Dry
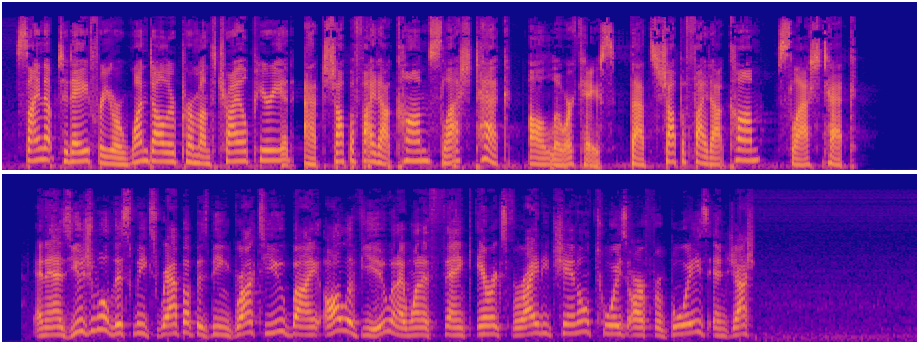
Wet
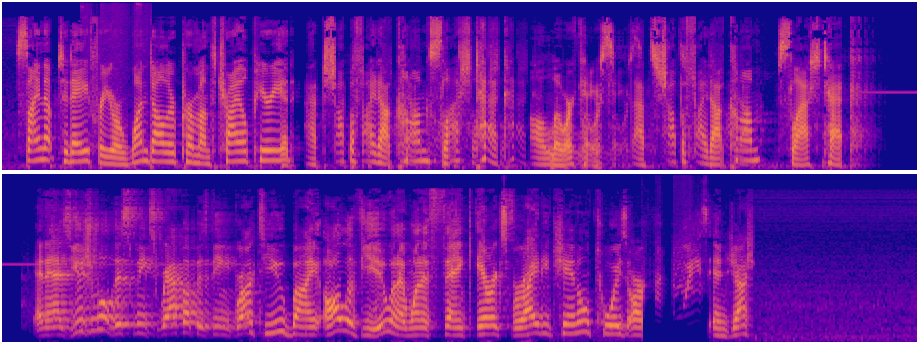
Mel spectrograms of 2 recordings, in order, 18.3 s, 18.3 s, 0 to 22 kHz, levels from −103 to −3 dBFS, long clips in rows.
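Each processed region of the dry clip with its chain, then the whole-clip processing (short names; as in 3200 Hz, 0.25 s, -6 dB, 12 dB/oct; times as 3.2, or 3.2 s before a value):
0.79–1.5 de-esser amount 90% + modulation noise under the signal 29 dB
2.98–7.54 auto swell 0.213 s + feedback echo 0.287 s, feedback 27%, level -16 dB + three-band expander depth 40%
8.49–11.61 HPF 610 Hz + flutter echo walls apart 11.9 m, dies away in 0.43 s + whine 2400 Hz -65 dBFS
12.19–14.64 tone controls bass -5 dB, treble +8 dB + comb 5.1 ms, depth 38% + overdrive pedal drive 9 dB, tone 7500 Hz, clips at -13 dBFS
15.55–16.22 G.711 law mismatch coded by A + elliptic high-pass 1400 Hz, stop band 70 dB
whole clip: tone controls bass -8 dB, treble 0 dB; compressor 2:1, threshold -31 dBFS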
